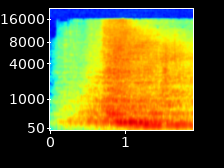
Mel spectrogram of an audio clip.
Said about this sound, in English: And then the lion roared again. Only this time, he was much closer.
